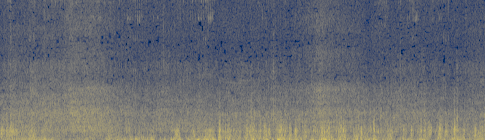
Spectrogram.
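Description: Wind buffeting the microphone in uneven gusts, over small sea waves washing onto a sandy beach.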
